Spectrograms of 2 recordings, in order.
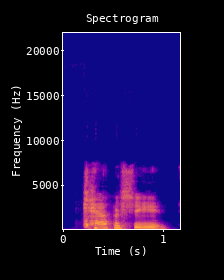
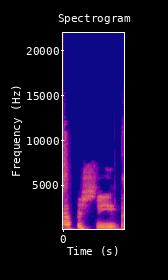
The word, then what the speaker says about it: Kaposi: And the answer for this one is B, human herpes virus 8, HHV-8, because this patient has Kaposi sarcoma.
